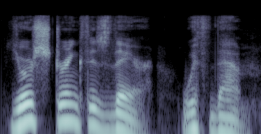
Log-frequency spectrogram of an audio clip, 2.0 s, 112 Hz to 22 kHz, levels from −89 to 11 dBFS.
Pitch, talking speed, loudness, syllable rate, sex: 130 Hz, 155 wpm, -17 LUFS, 4.2 syllables/s, male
